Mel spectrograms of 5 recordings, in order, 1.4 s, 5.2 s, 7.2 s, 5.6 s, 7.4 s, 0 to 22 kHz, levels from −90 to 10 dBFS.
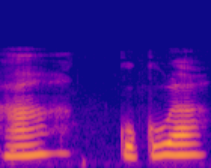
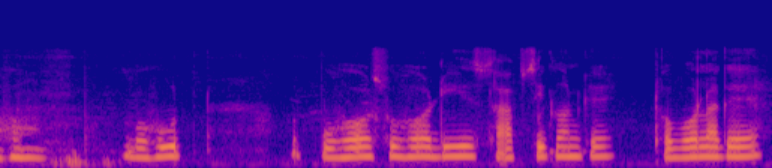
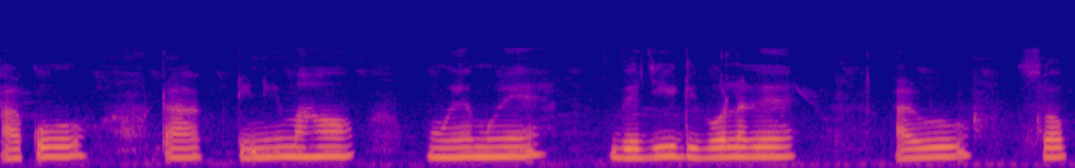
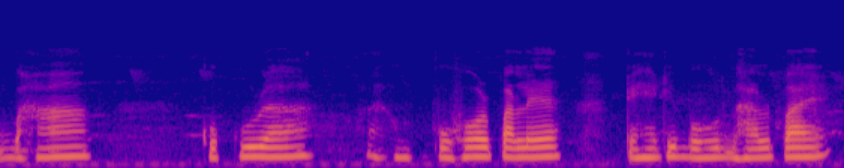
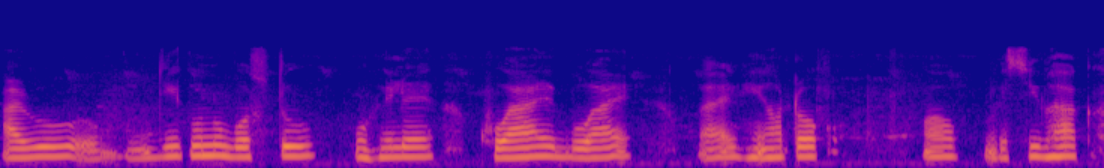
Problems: low volume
